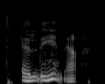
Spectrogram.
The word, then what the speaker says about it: Helena: Helena, okay. – Yeah, okay. – Helena. For a soft H sound. – Oh, let's get this right. Helena. – Helena, whatever. – You do pronounce the H, yes.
